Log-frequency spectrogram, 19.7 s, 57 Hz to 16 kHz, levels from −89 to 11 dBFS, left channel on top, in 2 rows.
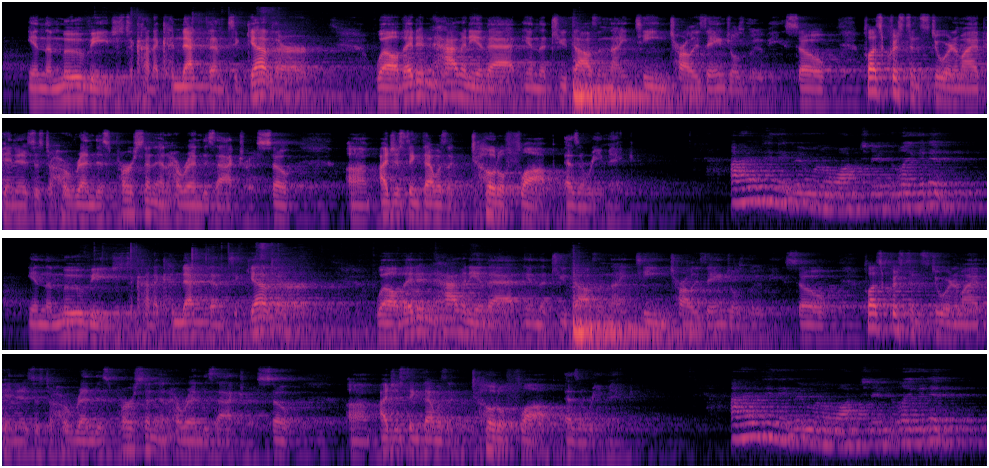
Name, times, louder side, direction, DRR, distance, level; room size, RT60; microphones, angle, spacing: voice 1, 0.3-3.1 3.3-16.1, left 5 dB, 40° left, 11 dB, 0.4 m, -36 dB
sound 1, 0.8-7.4, equal, 45° right, 1.6 m, -44 dB
voice 2, 16.9-19.3, left 1 dB, 10° left, -7 dB, 0.8 m, -42 dB
18.0 x 6.4 x 2.6 m, 2.4 s
head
